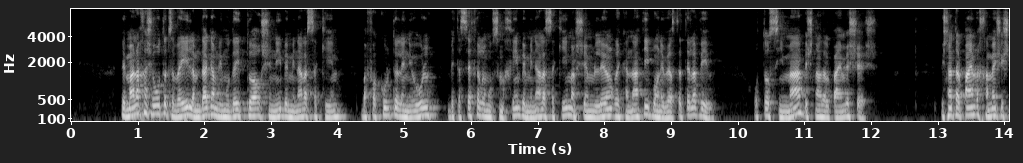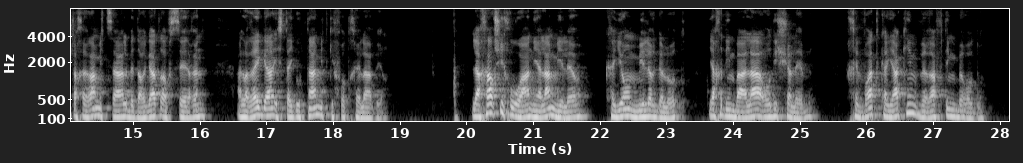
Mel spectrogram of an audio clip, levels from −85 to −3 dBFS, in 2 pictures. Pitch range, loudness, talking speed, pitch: 115-140 Hz, -22 LUFS, 120 wpm, 125 Hz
